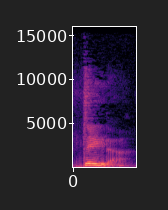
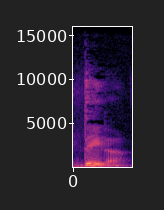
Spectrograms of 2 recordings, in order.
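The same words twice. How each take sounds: The two takes are said the same way.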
